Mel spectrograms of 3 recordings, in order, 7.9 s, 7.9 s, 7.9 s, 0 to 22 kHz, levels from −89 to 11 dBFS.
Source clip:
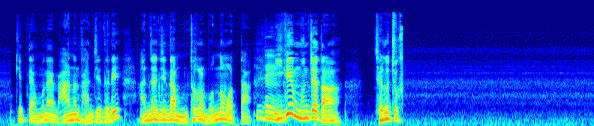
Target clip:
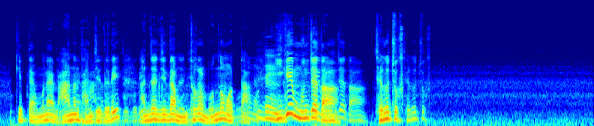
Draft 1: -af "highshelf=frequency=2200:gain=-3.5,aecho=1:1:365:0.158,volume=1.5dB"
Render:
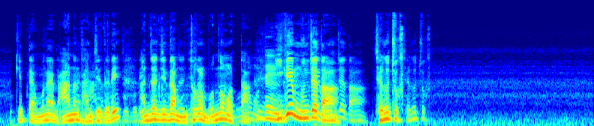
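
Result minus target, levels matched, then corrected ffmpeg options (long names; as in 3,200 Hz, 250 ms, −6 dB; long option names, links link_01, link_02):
4,000 Hz band +6.0 dB
-af "highshelf=frequency=2200:gain=-12.5,aecho=1:1:365:0.158,volume=1.5dB"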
